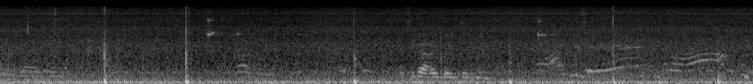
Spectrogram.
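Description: A volleyball is struck with sharp slaps outdoors.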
